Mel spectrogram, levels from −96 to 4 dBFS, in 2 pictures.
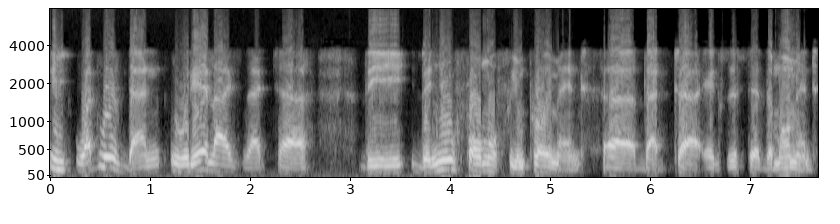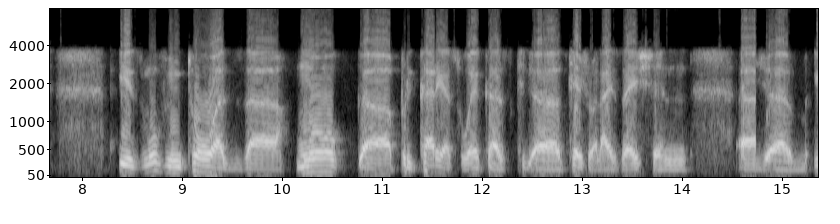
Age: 50-69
